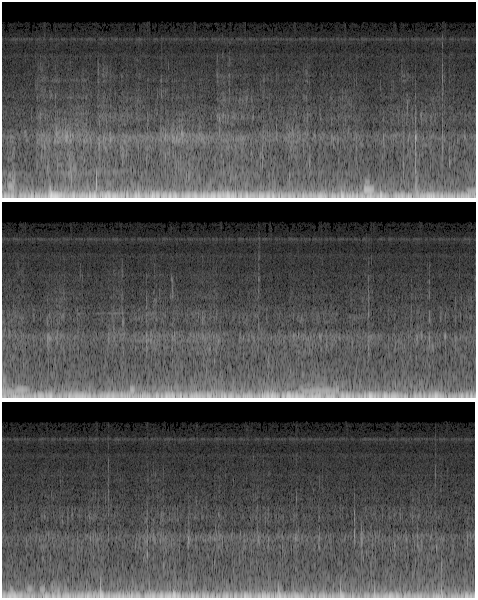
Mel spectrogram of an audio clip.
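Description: Kayak paddle dipping and splashing in calm river water as a kayak is paddled along, over a steady low rumble on the microphone.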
